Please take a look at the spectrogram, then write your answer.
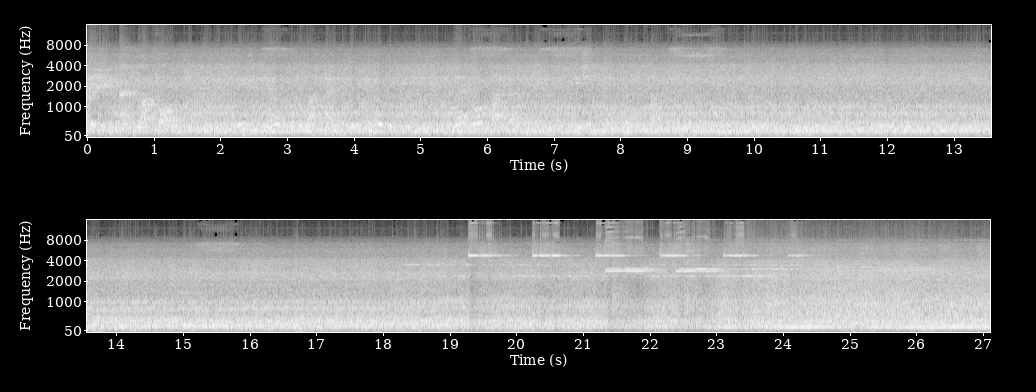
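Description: A Kolkata Metro train runs at a station on the Kavi Subhash to Ruby line, with a loud, continuous rumble and a brief wheel squeal near the end, and a public-address voice over it.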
